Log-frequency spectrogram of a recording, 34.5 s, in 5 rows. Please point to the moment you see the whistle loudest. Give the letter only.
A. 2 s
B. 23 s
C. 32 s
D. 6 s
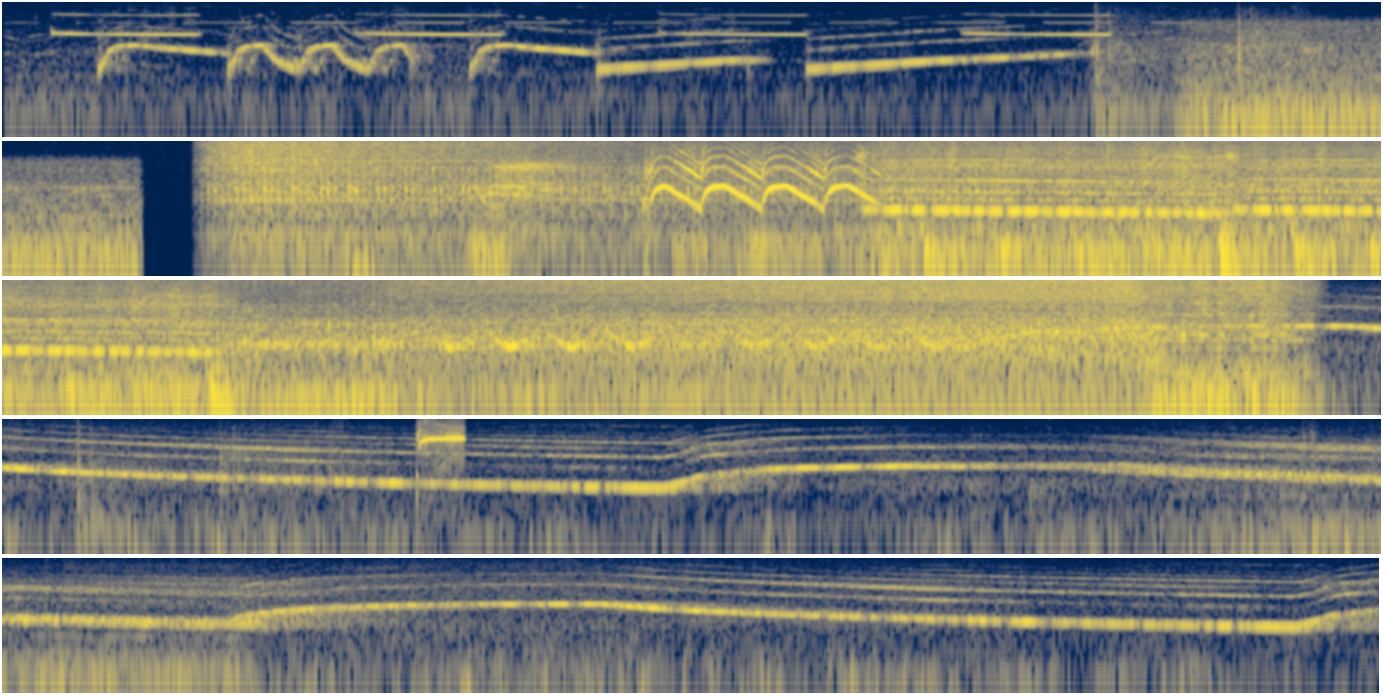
B.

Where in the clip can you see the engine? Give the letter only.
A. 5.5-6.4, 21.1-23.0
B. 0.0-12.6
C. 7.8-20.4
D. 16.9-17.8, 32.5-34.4
C.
